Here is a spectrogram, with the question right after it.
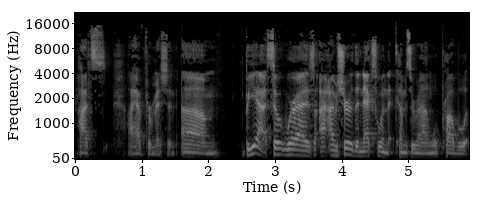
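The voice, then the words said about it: Texan accent. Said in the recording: “he's Texan, by the way. So yeah, he's allowed to use that accent.”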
